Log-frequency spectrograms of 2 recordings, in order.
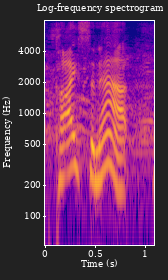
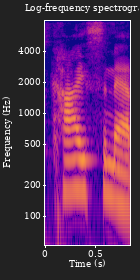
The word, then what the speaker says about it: Kai Cenat: there now I believe his name is Kai sanat I believe that's the way you pronounce his name now he's holding this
